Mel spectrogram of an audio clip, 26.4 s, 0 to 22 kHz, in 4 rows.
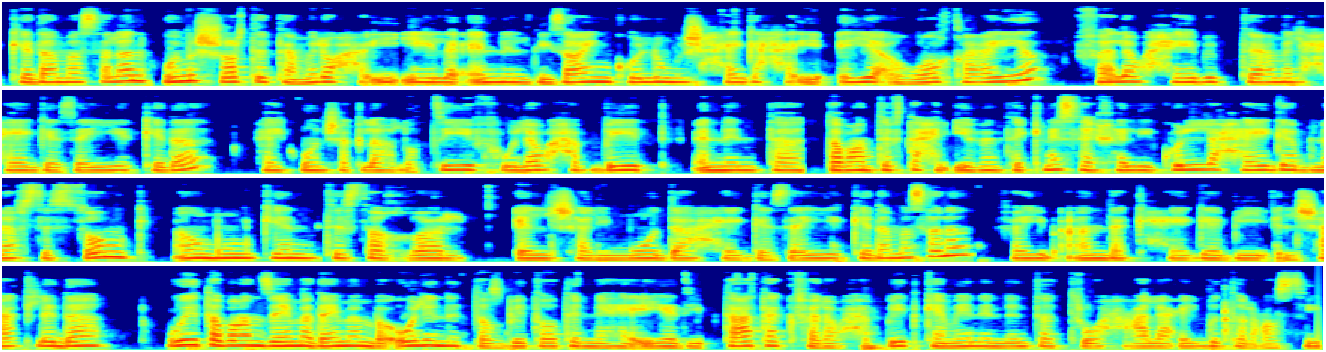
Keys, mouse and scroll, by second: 3.7 click, 5.0-6.4 middle drag, 7.7 middle click, 8.0 scroll down 1, 9.0 middle drag, 9.3 scroll up 1, 13.9-15.6 drag, 16.1-17.3 middle drag, 17.7-19.6 middle drag, 20.4 scroll up 2, 20.7 middle click, 22.1 middle click, 22.7-23.4 scroll up 2, 23.4 click, 25.8 Tab.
